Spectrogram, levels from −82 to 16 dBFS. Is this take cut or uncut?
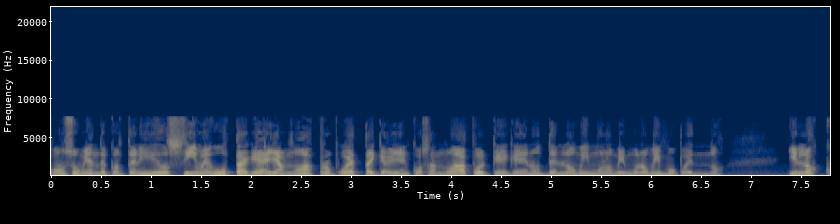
uncut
